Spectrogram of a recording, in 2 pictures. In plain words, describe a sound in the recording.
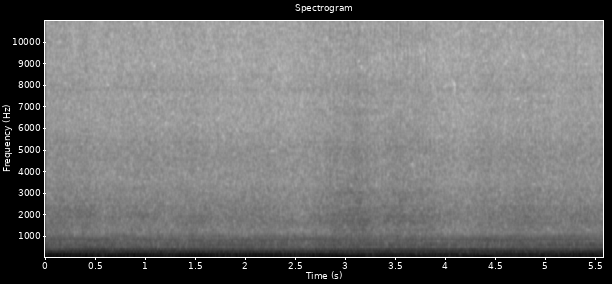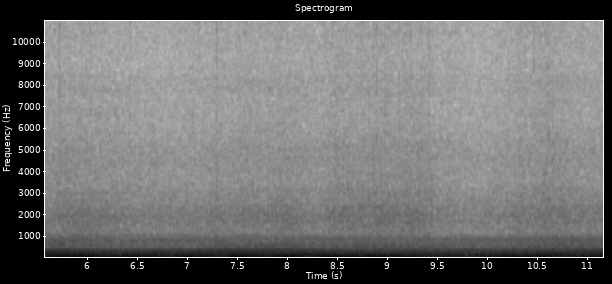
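Water splashes against a moving boat's hull.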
